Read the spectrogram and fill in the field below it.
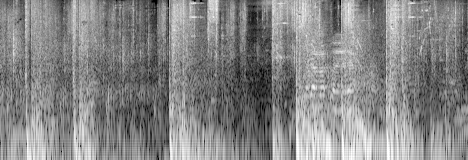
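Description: Game sound effects thud and crash in quick bursts.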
